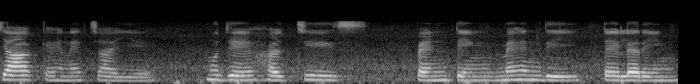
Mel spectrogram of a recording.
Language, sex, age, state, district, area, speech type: Urdu, female, 30-45, Telangana, Hyderabad, urban, spontaneous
